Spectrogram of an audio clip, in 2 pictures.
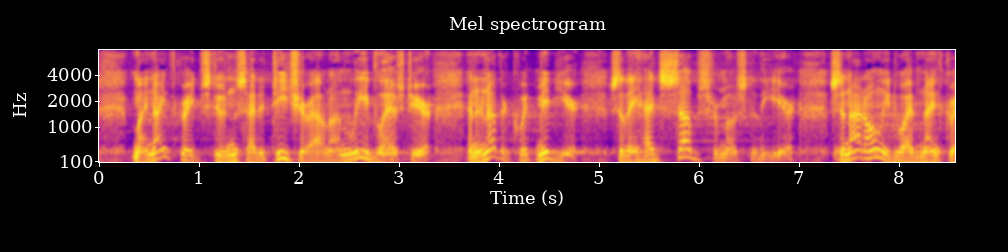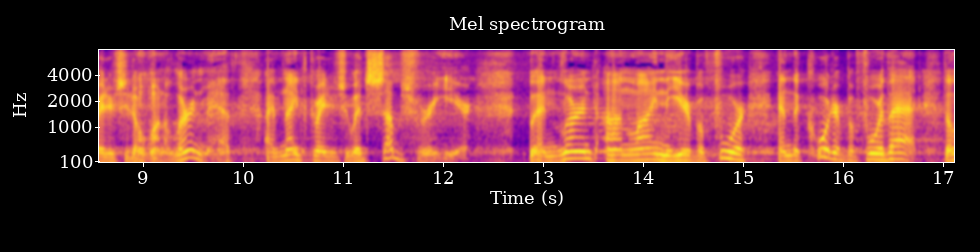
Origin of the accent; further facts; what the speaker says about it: New York, United States; now in Portland, United States; I'm from New York, and sure, we have crime there, but out here, it's different. I've lived here for 4 years, and let me tell you, compared to New York, out here is fucking crazy.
